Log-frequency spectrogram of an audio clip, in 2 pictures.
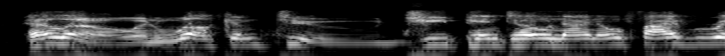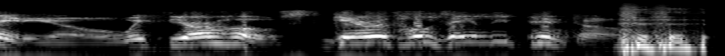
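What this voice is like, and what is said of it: Strained, squashed radio announcer voice. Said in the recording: “a good radio voice ... like, do a cool introduction for your radio station in your best radio voice ... That was a little bit too much anus clenching. Like it squashed your voice.”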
